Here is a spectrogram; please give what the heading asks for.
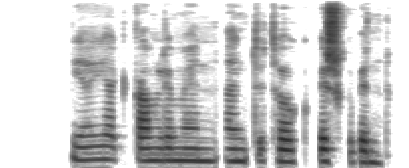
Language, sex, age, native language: Icelandic, female, 40-49, Icelandic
